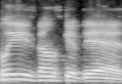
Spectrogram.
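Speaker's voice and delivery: sweet, courteous, polite tone. Asking listeners not to skip the ads: saying it nicely. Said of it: "I'll say it nicely".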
